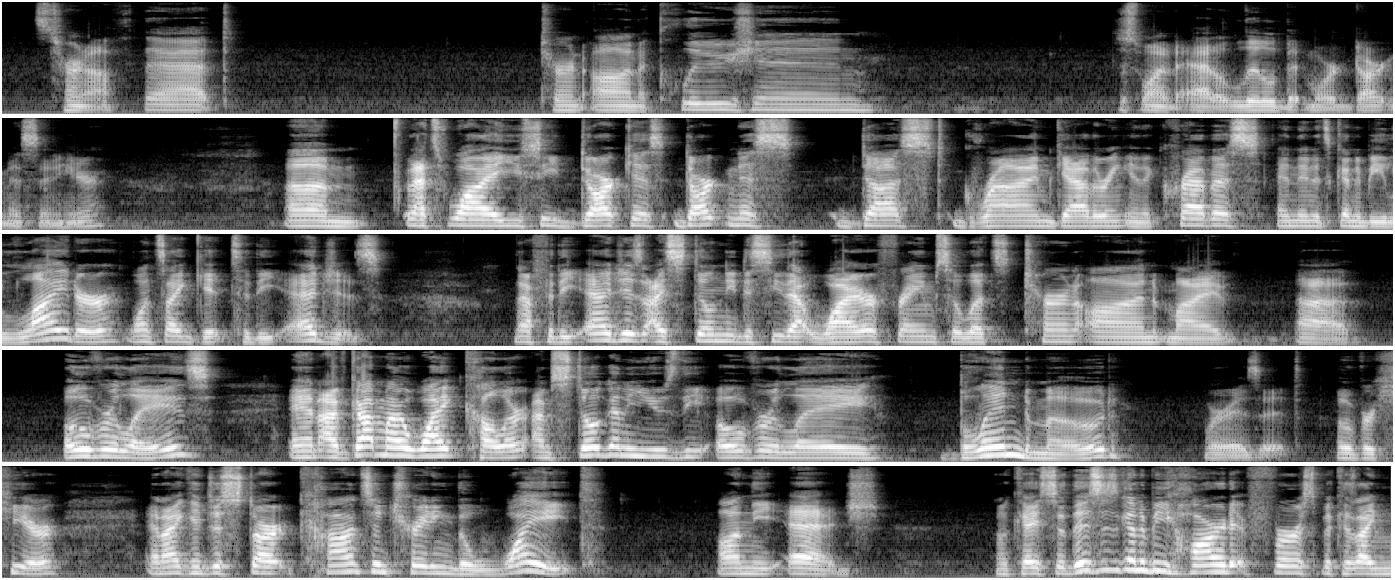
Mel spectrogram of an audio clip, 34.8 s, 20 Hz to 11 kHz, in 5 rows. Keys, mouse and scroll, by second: 0.5 click, 1.7 middle click, 2.3 click, 4.1 click, 4.8 middle click, 4.9 ctrl+middle click, 5.4 click, 5.6 click, 6.1 ctrl+click, 6.1 ctrl+click, 6.3 click, 6.7 click, 6.9 ctrl+click, 7.3 middle click, 7.7 middle click, 7.8 ctrl+middle click, 7.8 ctrl+middle click, 8.1 middle click, 8.4 ctrl+middle click, 8.8 middle click, 9.3 shift+middle click, 9.4 shift+middle click, 13.3 shift+middle click, 13.5 ctrl+middle click, 14.0 shift+middle click, 14.5 f, 14.8 ctrl+middle click, 15.1 f, 15.4 shift+middle click, 15.9 middle click, 16.5 shift+middle click, 18.2 click, 19.6 middle click, 20.1 shift+middle click, 20.3 ctrl+middle click, 21.1 ctrl+middle click, 21.2 shift+middle click, 21.9 ctrl+middle click, 22.0 shift+middle click, 22.8 middle click, 23.0 middle click, 29.0 middle click, 29.0 click, 29.3 click, 30.2 click, 31.0 click, 32.0 click.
